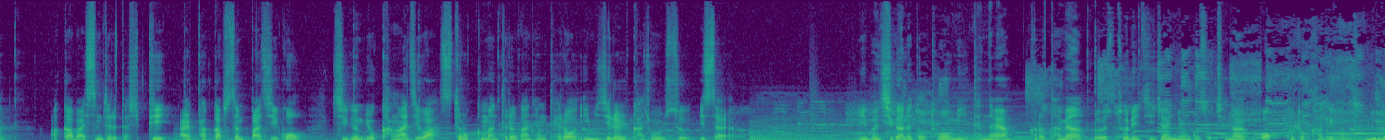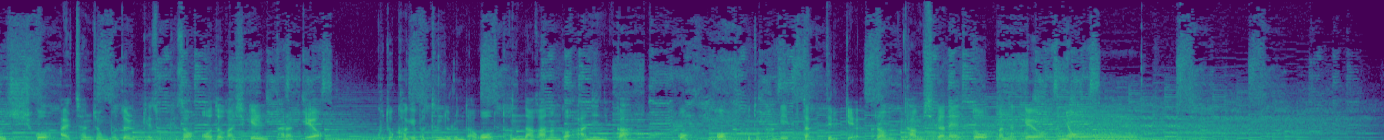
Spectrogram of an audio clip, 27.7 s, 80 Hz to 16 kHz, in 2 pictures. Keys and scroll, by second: 2.0 super+z.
